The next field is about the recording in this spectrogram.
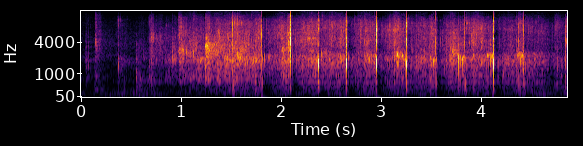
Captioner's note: applause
